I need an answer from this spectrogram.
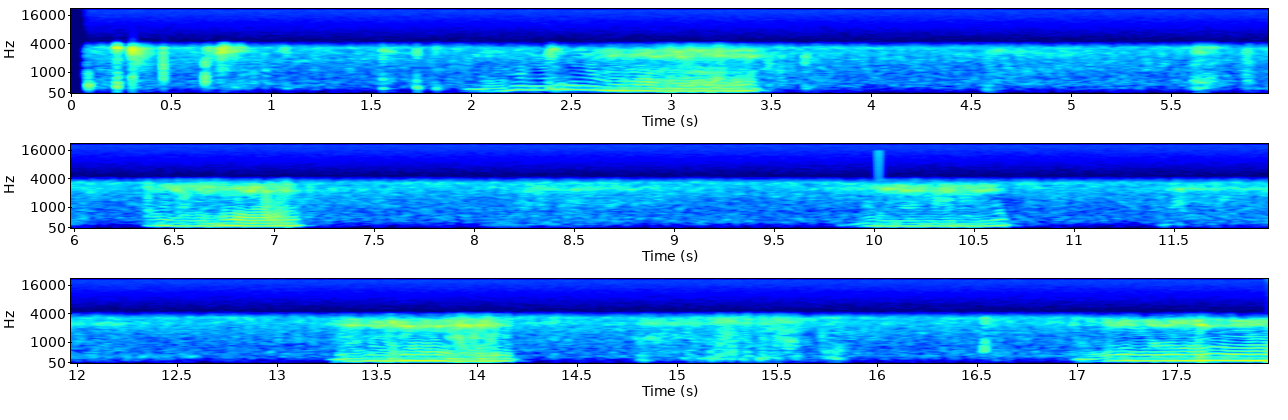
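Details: Young dog asleep and snoring loudly: deep rasping snores in bursts about every three to four seconds, each lasting around a second, with quiet breathing between.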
